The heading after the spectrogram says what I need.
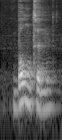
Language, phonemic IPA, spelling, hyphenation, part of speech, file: Dutch, /ˈbɔn.tə(n)/, bonten, bon‧ten, adjective, Nl-bonten.ogg
- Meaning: fur (consisting or made of fur)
